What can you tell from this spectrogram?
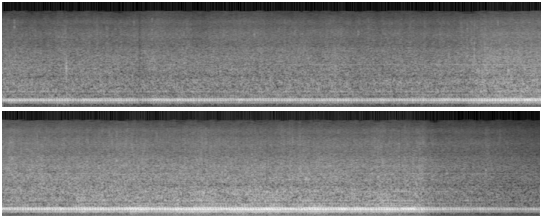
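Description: A motorboat engine running steadily, a constant hum that swells louder about halfway through and eases off near the end.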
